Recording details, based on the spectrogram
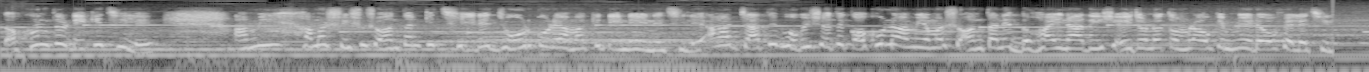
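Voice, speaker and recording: A woman's voice: high-pitched, moderate pace, lo-fi sound, close to an everyday voice. A woman playing the vengeful ghost of a wronged dancer in a dramatised horror story, taunting and accusing. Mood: taunting, bitter. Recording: loud music over the voice.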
